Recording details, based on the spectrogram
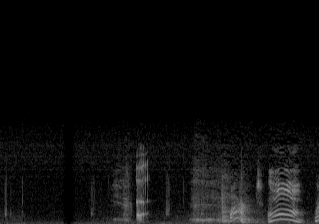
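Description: Voiced, croaky burp-like sounds from a cartoon, ending in one long, loud, tonal belch.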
